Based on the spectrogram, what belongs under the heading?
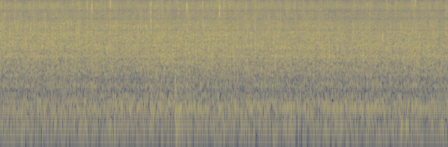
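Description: Boneless chicken thigh pieces and freshly added sliced red pepper sizzling steadily in an oiled frying pan, with a few faint crackles.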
